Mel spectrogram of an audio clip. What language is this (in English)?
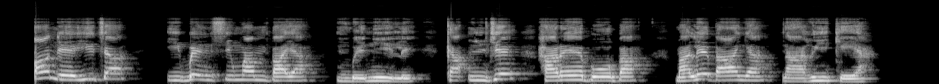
Igbo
